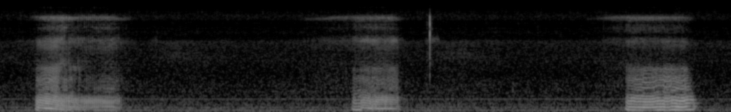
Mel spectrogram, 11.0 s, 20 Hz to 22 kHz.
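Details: Sleeping pug gives three loud, fluttering snores about four seconds apart, roughly 15 breaths a minute: snoring of a flat-faced dog.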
